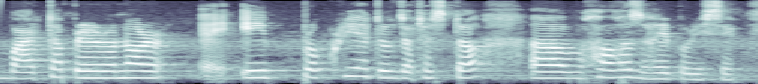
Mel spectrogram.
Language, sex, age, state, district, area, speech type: Assamese, female, 18-30, Assam, Goalpara, urban, spontaneous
